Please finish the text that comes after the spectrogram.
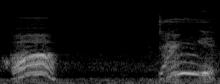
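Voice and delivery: high-pitched exasperated mock outburst; mock frustration. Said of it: "it's really annoying".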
